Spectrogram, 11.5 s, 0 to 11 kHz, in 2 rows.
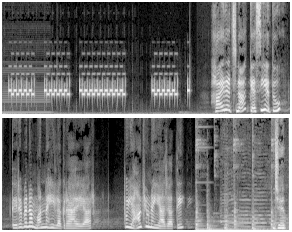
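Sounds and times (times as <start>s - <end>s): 
phone ringtone for an incoming call: 0.0s - 3.7s
speech: 4.2s - 9.6s, 11.2s - 11.5s.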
